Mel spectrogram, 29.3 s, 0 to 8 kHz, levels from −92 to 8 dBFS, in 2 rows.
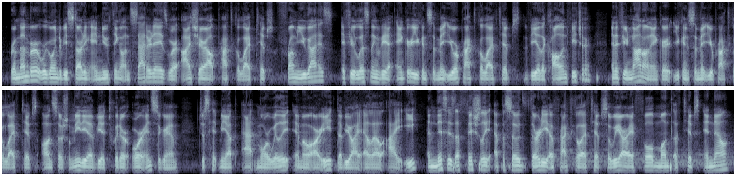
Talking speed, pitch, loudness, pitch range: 170 wpm, 90 Hz, -17 LUFS, 85-100 Hz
